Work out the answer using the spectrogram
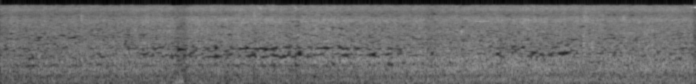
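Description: Heavy rain in a windy storm: a loud, steady rushing that grows slightly stronger.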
